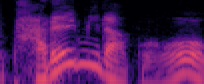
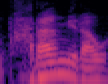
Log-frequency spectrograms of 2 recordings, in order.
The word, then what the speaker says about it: 바람: 그러니까 우리가 발음을 할 땐 다 바램이라고 얘기하죠. 내 바람은 이렇게 얘기하는 사람 별로 없어요. 그렇지만 이게 좀 언어 현실과 그 표기가 좀 많이 다른 그런 부분인데 물론 이제 발음도 바람이라고 하는 게 맞겠죠. 맞겠지만 현실적으로 발음은 좀 바램이라고 많이 하는데 쓰는 것은 바라다가 기본형이지 않습니까?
